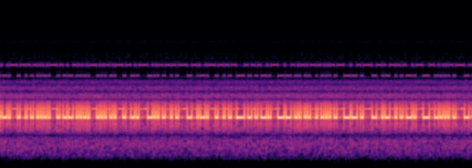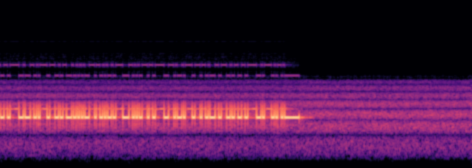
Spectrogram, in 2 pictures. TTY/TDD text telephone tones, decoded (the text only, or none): … REPRESENTS THE MICOUD SOUTH CONSTITUENCY FOR THE UNITED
